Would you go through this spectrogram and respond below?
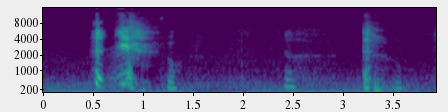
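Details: Induced sneezing: two or three quick sharp sneeze bursts, then a softer one, over steady low room hum.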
